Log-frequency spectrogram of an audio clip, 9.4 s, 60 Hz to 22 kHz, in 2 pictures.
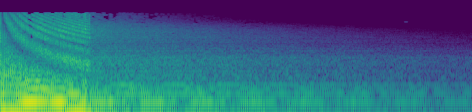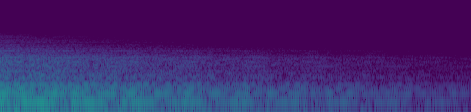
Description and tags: Oneshot Bass 2
Electronic, Synthesizer, 4x4-Records, BassDrops, Drums, House, J, Closed, Electric-Dance-Music, Sample, Bass, Dubstep, Snare, Lee, Loop, Beat, EDM, Drop, Off-Shot-Records, Kick, Drum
